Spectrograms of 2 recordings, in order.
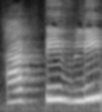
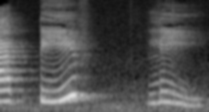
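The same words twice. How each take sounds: First: Said in the usual way. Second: actively broken into slow parts, pause before ली; slow teacherly actively with ली set apart; split before suffix. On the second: Shown as a demonstration. Word split to show suffix.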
